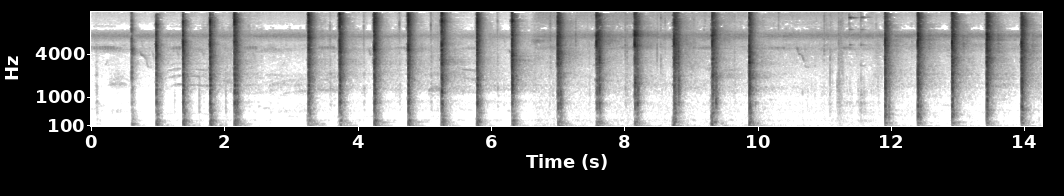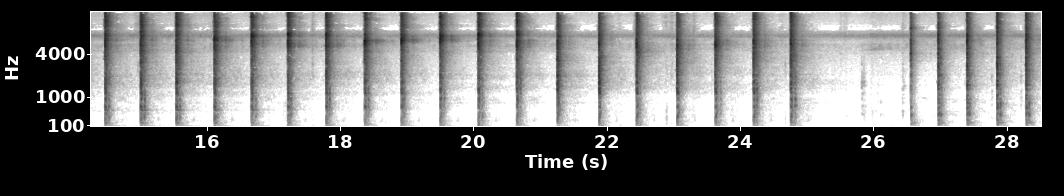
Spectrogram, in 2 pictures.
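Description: Hammer driving nails into bamboo roof slats: steady sharp blows, about two a second, with a few short pauses between nails.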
